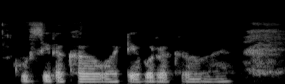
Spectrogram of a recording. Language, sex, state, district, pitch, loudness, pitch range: Hindi, male, Chhattisgarh, Raigarh, 125 Hz, -27 LUFS, 125-130 Hz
